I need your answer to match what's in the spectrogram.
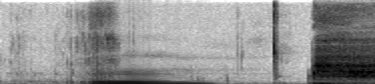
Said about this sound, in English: I like the hazy IPA, and that's what I'm drinking. So, good job. Quick. Cheers. Quick cheers. A little clink. Boom. Sip into the mic.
